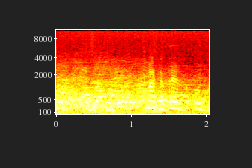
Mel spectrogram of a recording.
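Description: A middle-aged man talks up close.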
